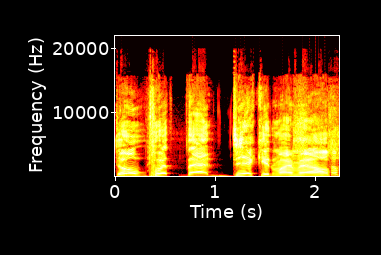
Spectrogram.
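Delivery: put-on very high, loud small child's voice. Retelling a small child refusing the tongue depressor: imitating River as a small child. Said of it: "'Cause he couldn't say S T".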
